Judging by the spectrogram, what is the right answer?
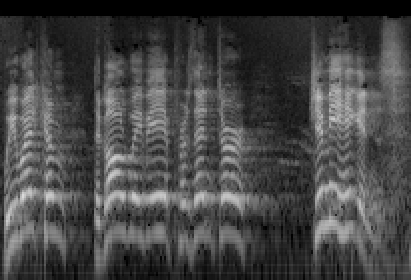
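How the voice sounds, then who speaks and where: A man with an Irish accent making formal, measured announcements as master of ceremonies on a theatre stage. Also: very high-pitched, expressive. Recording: live theatre stage with audience. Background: audience noise.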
